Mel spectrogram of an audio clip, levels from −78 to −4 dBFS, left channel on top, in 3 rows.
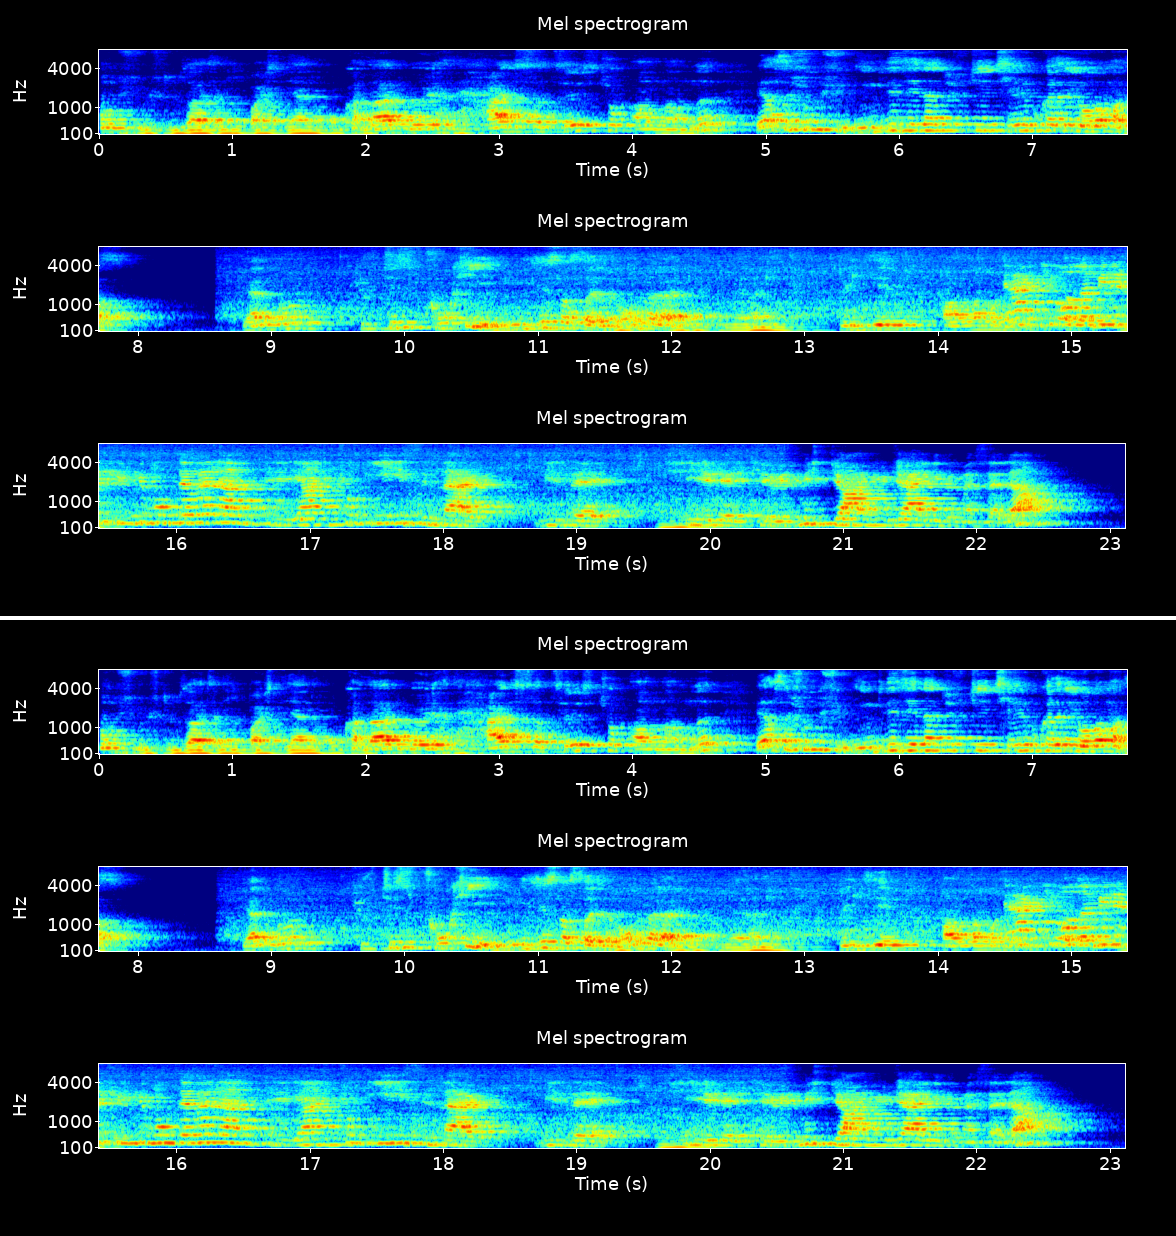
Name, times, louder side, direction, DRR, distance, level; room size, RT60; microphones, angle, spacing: voice 1, 0.0-4.6 4.9-7.8 8.8-9.3 9.6-12.8 13.3-14.7 15.0-15.1 19.6-19.9, right 2 dB, 30° right, -2 dB, 0.6 m, -24 dB
Stream, 8.6-20.6, equal, 55° left, 0.8 m, -40 dB
voice 2, 14.5-18.3 18.7-19.2 19.7-22.5, equal, 35° left, -4 dB, 0.9 m, -24 dB
4.8 x 2.3 x 3.1 m, 0.99 s
head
